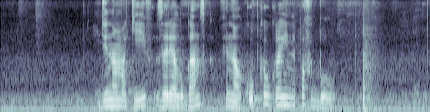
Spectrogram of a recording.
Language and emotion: Russian, neutral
